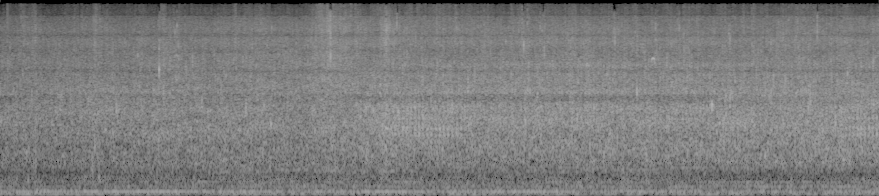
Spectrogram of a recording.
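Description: A creek flows steadily at a quiet, distant level, a soft continuous wash of water with a faint low hum underneath and no voices.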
